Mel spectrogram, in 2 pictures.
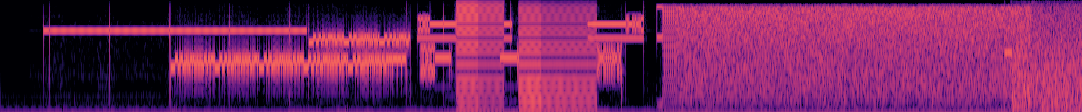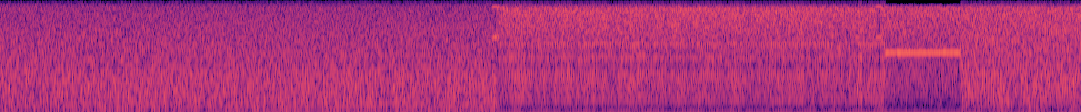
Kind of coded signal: dial-up modem handshake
